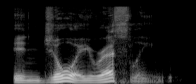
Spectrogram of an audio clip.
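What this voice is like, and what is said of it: Booming announcer-style broadcaster voice. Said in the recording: “in your special broadcaster voice ... Oh, hear the pipes on that one.”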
